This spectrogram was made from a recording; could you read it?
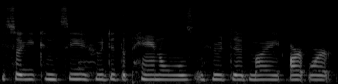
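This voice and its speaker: A woman gaming streamer with a naturally quiet, soothing voice, chatting in a loose, rambling way while she plays. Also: on the high side, completely flat delivery, moderate pace, slight background noise. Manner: rambling, with fillers and restarts. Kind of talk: soft-spoken gaming chat.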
